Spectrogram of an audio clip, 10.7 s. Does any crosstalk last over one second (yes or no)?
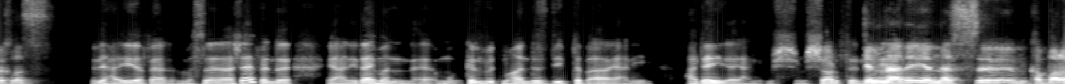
no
